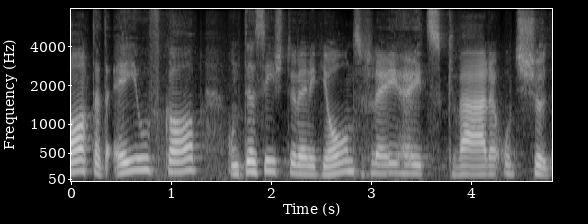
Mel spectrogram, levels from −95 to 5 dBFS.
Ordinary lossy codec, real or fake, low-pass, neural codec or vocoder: none; fake; none; codec, 16 kHz, 0.5 kbps, X-Codec, HuBERT features, trained on LibriSpeech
